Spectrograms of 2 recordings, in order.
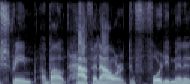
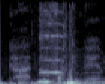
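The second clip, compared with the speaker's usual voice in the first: drawn-out disgusted curse at the game; exasperated curse; 4 dB louder, slower than usual. Real, not acted. Streamer cursing at a broken game, drawn out and exasperated. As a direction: stretch the curse out in pure exasperation.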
